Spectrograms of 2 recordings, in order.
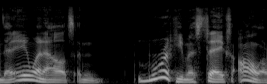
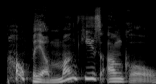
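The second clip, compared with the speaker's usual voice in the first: higher goofy playing voice; lightly voiced playful babysitter; mock silly uncle; 7 semitones higher than usual. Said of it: "he goes".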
